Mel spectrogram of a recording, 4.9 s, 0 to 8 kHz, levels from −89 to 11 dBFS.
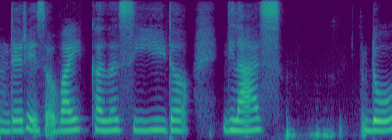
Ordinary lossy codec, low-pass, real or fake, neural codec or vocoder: none; none; fake; codec, 16 kHz, 0.5 kbps, X-Codec, WavLM features, trained on Multilingual LibriSpeech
